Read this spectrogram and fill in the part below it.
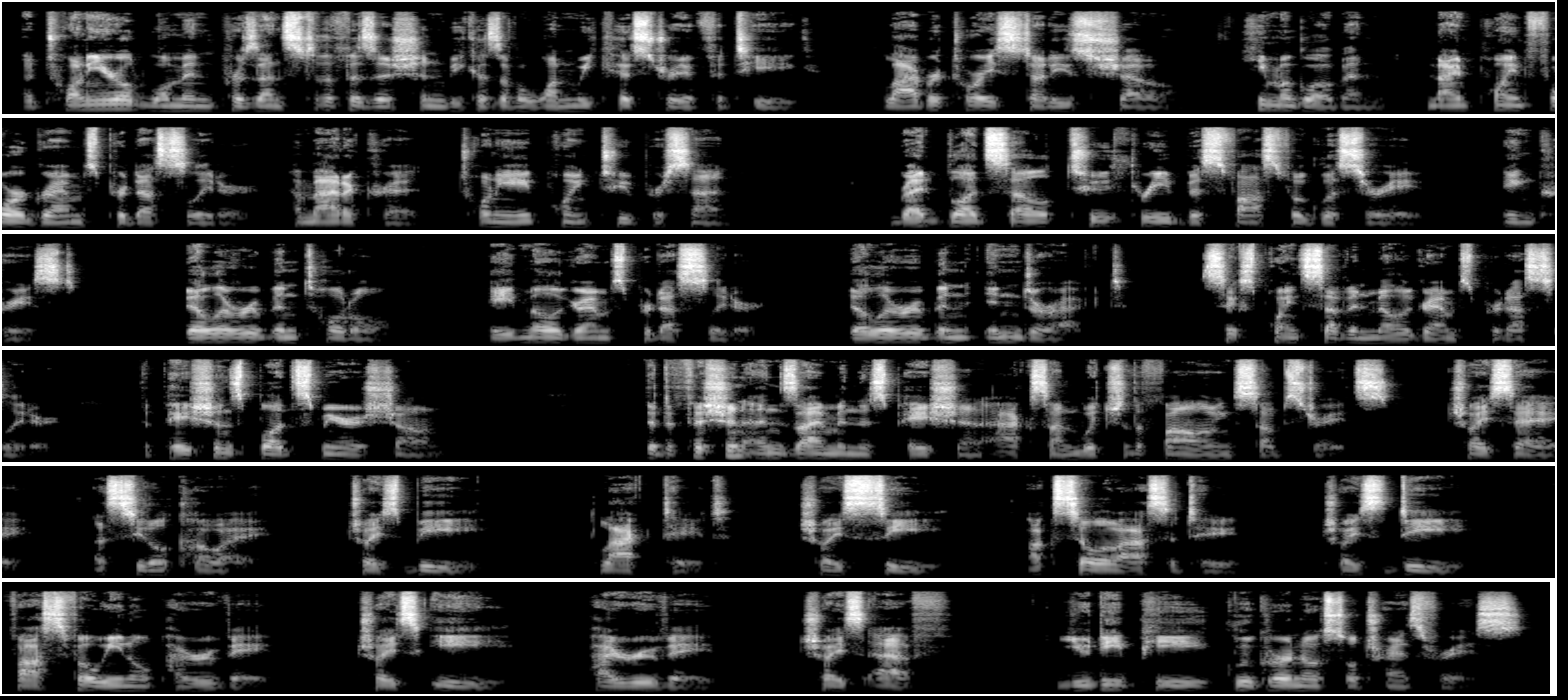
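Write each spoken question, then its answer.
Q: The deficient enzyme in this patient acts on which of the following substrates?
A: D: phosphoenolpyruvate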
